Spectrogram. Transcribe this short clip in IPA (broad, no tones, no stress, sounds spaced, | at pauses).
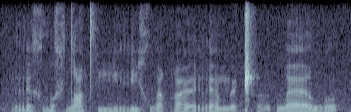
r ə x ɦ o x dˤ ɤ t̪ʰ iː r i x w ɤ qʷ œː r ɐ m œ ǁʰ ɤ | w ɐː w o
